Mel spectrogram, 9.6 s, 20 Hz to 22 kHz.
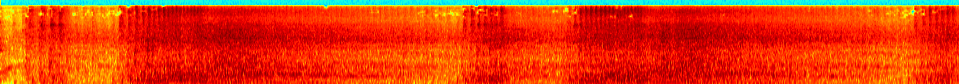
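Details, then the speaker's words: Yamaha G29 golf cart with a new stop-circuit part fitted, battery charged, electric fuel pump audible at key-on, belt removed: engine catches and revs smoothly in two pulls then settles; normal start and revving after repair. "okay we have the uh battery all charged up it starts good now turn the key on you can hear that electric fuel pump going but now it starts every time now got that new part in there"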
